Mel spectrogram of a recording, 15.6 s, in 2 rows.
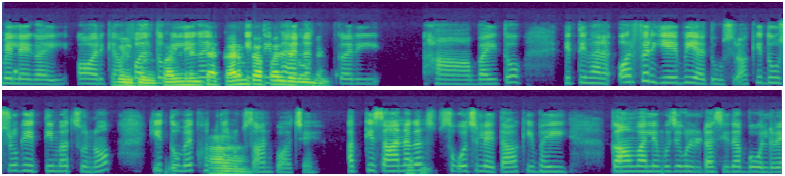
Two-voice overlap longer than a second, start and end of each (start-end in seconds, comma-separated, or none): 1.2-3.4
